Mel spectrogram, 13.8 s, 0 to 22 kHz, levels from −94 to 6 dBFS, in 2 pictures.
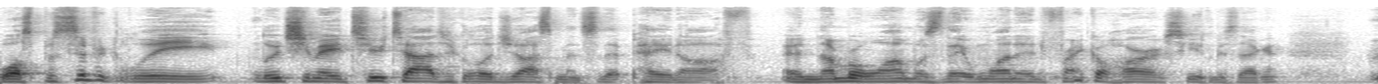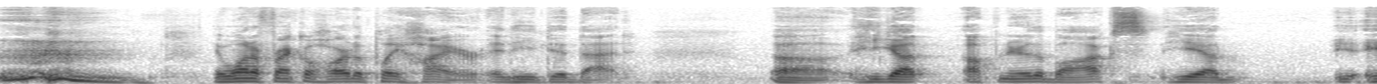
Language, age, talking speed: English, 40-59, 185 wpm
